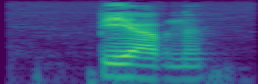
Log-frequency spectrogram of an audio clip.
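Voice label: "пиавны", Komi, male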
